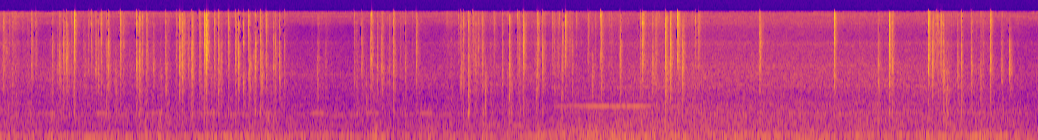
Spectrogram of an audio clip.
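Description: Steady tyre and road noise with a low hum inside a Tesla Model S cabin on a wet road, with scattered sharp ticks of rain hitting the car.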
